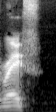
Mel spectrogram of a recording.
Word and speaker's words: Ralph: That was Rafe. Rafe. – I don't know. It's it's, it's, weird. Yeah, no, his name is pronounced very strange from how it's spelled.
